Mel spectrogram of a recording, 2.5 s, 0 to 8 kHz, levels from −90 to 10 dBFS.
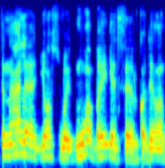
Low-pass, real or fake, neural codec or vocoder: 7.2 kHz; real; none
